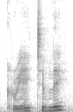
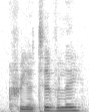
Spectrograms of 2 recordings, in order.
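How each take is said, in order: Both takes have the same delivery.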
